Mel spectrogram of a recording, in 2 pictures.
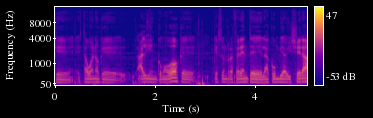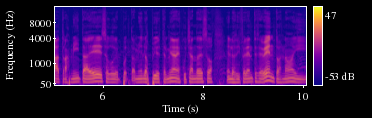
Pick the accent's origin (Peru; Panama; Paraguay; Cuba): Paraguay; Yo soy paraguayo, y ahí está la cuestión.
